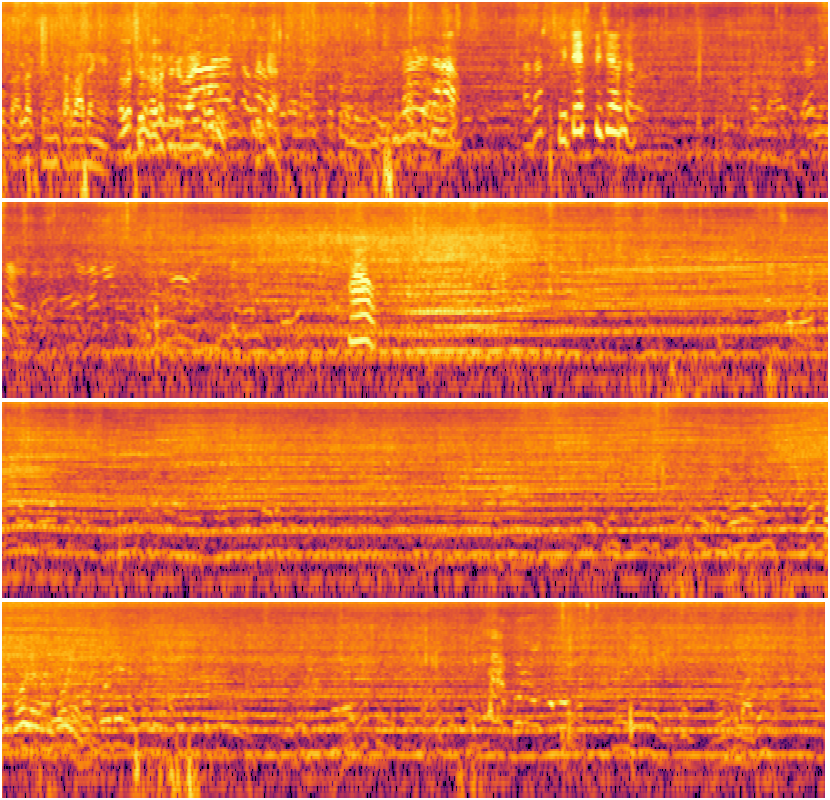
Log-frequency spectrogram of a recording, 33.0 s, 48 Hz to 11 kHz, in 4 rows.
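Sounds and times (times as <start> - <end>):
drone rotors buzzing: 0.0 - 33.0.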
